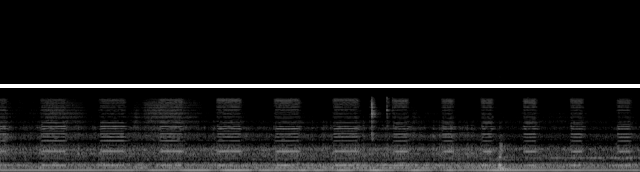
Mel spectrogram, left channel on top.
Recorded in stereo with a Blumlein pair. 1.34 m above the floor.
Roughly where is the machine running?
Ahead right.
